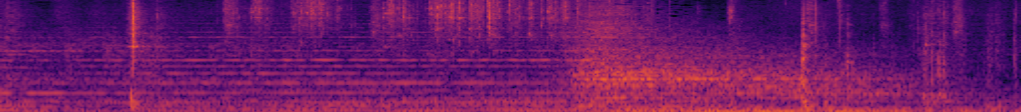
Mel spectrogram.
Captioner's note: chains rattling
